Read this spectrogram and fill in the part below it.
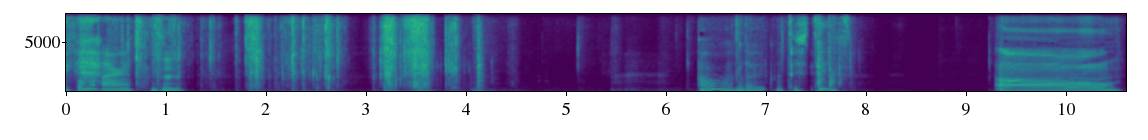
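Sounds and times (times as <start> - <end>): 
speech: 0.0 - 1.3, 6.3 - 8.0, 9.3 - 10.5
wrapping paper crinkling and tearing as a gift is unwrapped: 0.1 - 4.3.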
